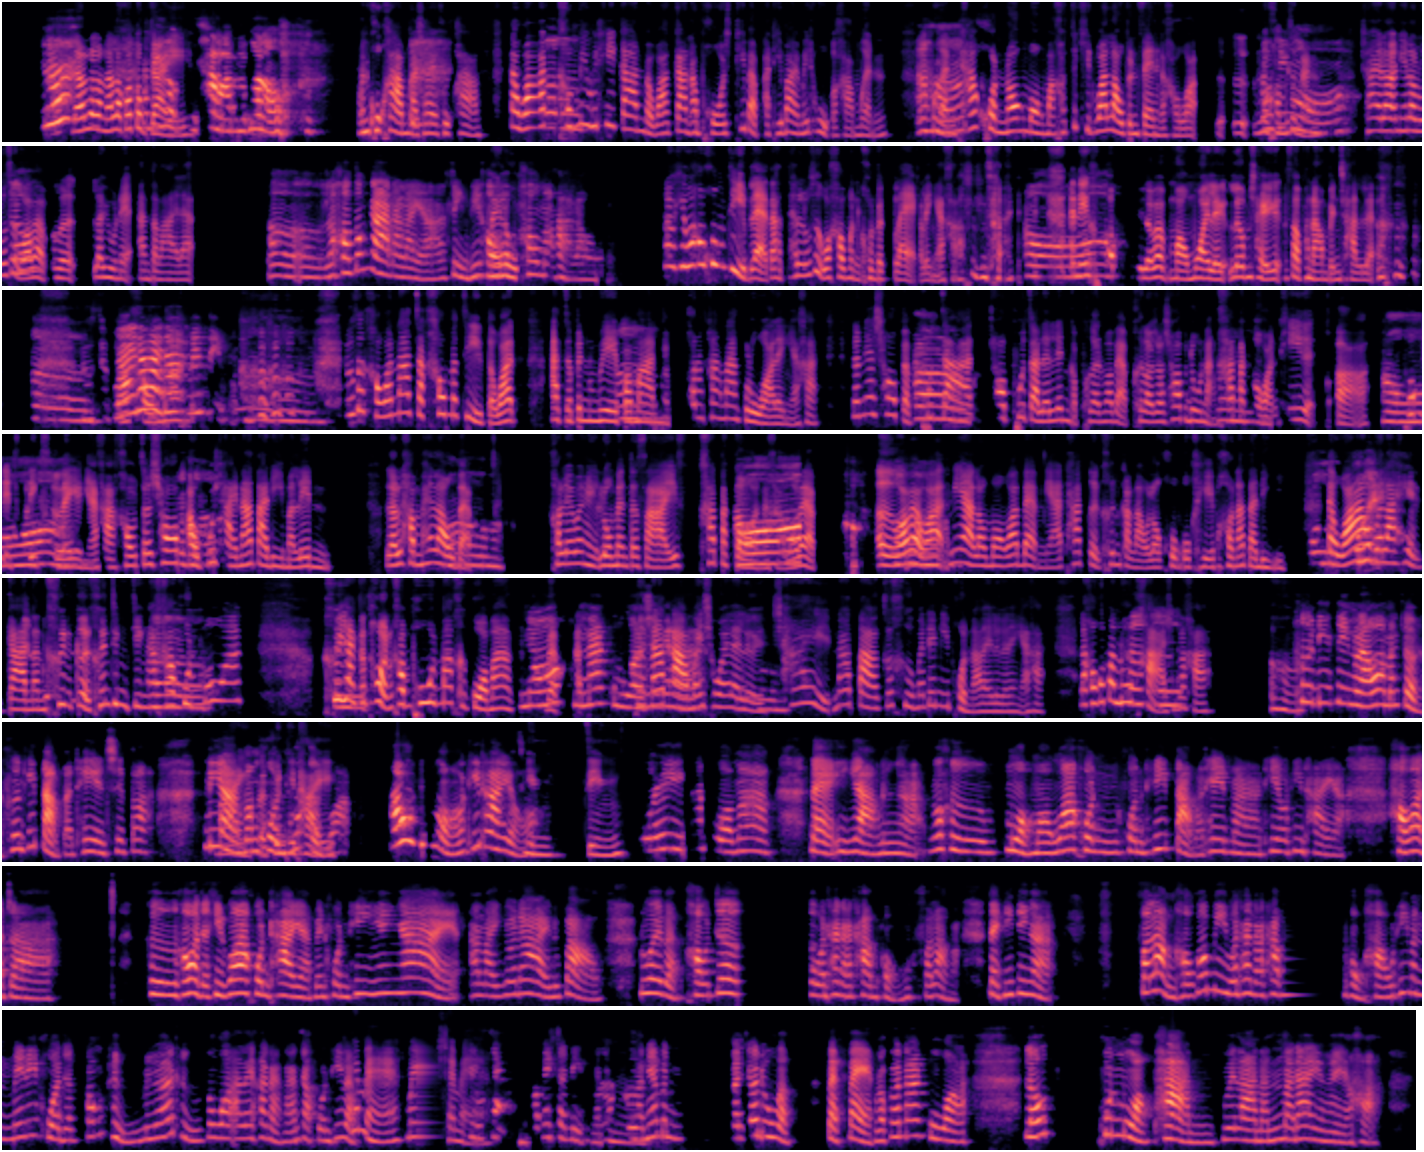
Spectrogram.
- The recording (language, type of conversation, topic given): Thai, unstructured, คุณเคยมีประสบการณ์แปลก ๆ ระหว่างการเดินทางไหม?
- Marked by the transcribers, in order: stressed: "ฮะ"; chuckle; mechanical hum; in English: "approach"; chuckle; laughing while speaking: "ใช่"; distorted speech; chuckle; in English: "เวย์"; tsk; in English: "Romanticize"; unintelligible speech; tsk; in English: "คัลเชอร์"; other noise; stressed: "ใช่ไหม"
